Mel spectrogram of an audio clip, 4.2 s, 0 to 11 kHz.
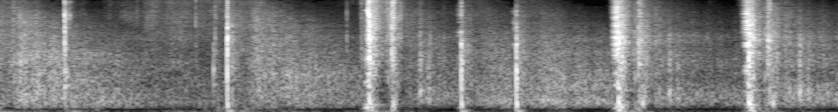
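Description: A rapid volley of shotgun blasts from several guns, including a Remington V3 Pro semi-automatic: about a dozen sharp reports in four seconds, some in quick pairs, over a continuous rumbling wash.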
